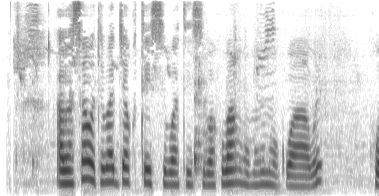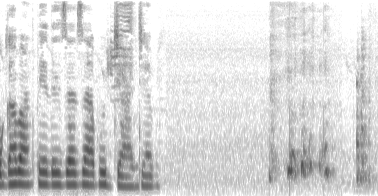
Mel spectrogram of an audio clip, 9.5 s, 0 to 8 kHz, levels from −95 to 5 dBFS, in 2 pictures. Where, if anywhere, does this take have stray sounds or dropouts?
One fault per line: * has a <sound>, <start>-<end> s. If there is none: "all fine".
* has a laugh, 8.1-8.9 s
